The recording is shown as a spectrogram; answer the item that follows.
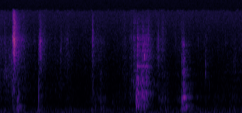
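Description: Near silence: a low steady hum, with a few faint, brief rustles and knocks as a cloth rag is wiped over a metal fitting inside a wooden phonograph cabinet.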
